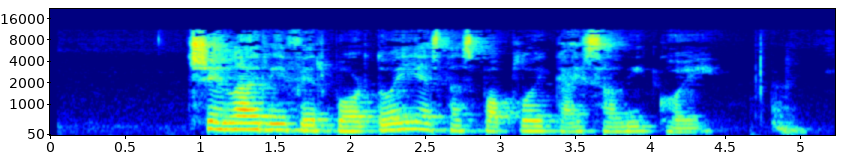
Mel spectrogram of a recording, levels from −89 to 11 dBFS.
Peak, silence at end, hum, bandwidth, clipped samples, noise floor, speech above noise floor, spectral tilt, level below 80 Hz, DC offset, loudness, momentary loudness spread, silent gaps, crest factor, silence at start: 0 dBFS; 0.2 s; none; 11.5 kHz; under 0.1%; -64 dBFS; 43 dB; -2.5 dB/octave; -64 dBFS; under 0.1%; -20 LUFS; 20 LU; none; 24 dB; 0.95 s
